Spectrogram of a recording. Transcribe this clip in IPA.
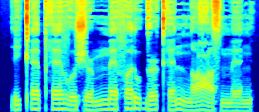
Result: ɾ i˩˥ kʼ ɛ˧ pʰ ɛ˦˥ v ʊ˩˧˩ ʃ ə˞˩ mː ɛ˧ f ʌ˦˥ ɾ u˩˥ ɡ ə˞˩˧˩ kʰ ɛ˩˥ nː ɑ˩˧ ʕ ɑ˩ s mː ɛ˩ ŋ

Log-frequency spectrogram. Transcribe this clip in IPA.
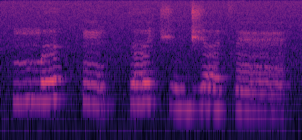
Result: mː əː kː ẽː kː əː t͡ʃ e̤ d͡ʒ əː t͡s ɛ̃ː

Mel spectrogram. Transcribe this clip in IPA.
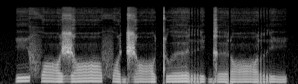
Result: i f ɔː ʒ ɔː f ɔ d͡ʒ ɔː tʷ ɘː r i ɡ ɘː ɾ ɔː r i

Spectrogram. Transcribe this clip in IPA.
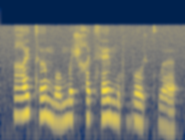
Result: ʁ ɪ tʰ ə m o m əː ʃ χ ɪ t͡sʰ ɛ e̯ m ɔ xʷ b oː ʃ kʷʰ ɜ

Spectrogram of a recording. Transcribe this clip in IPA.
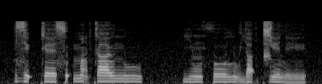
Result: z ɪ˦ ʔ k ɛ˦ sʰ ʊ˦ ʔ m ã˦˨ k a˦ ʊ̯ n u˦ | j ũ˦ θ o˦ l ṵ˦˨ j ä˦ ʔ t͡ɕ e˦ l e˨ ɪ̯

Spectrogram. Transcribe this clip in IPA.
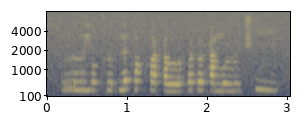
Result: r ɯː j o tʰ ɯ θ n ɛ h o qʰ u ħ ɤː h o ħ u ħ a ŋʷ ɯː t͡ʃʰ i

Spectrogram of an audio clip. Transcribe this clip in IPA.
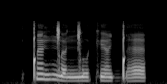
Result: ǃ æ̃˥ ɡ ŋ͡ǀ œ˩ ŋ͡ǀ u˩ kʲ ɑ̃˩ i̯ ɡ͡ǃ æ˩

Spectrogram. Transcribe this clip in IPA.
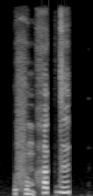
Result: f ə̰˧˨ m h a˦˥ k̚ z ɨ˦˥ t̚

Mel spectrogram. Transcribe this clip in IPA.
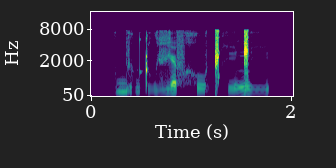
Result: bʲ ṳ˥ ɖ ʈ ṳ˨ vʲ æ˦ f x u˩ ǁʰ i˩ ŋ͡ǁ i̤˥

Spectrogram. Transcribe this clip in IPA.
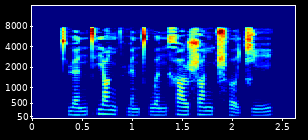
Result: t̪ʰ ɥ ɛ˧˥ n t̪ʰ j ɑ˥˩ ŋ pʰ ɥ ɛ˩ n t̪ʰ w ə˧˥ n x ɑ˥ ʊ̯ ʂ ɑ˥ ŋ ʈ͡ʂʰ ɤ̰˨˩ t͡ɕ i˧˥

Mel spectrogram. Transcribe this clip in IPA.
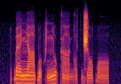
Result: ɓ ɛ˧ ɲ aː˧ ɓ o˨ k ɲ u˦ k aː˨ ɡ ɔ˨ t d͡ʒ ɔ˧ ɓ ɔ˧

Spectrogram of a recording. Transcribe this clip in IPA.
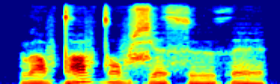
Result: ɭ ɑ v dˤ æ v d ɔ v ɕ ɛ s ø θ ɛ

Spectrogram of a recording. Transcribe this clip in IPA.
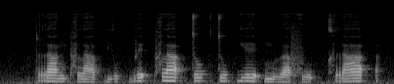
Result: p r a˧ ŋ pʰ l a˨˩ p̚ j u˨˩ k̚ b e˦˥ ʔ pʰ l a˥˩ ʔ t o˦˥ k̚ t u˦˥ k̚ j e˥˩ ʔ m ɯ˩˦ a̯ f u˨˩ ʔ kʰ r a˦˥ ʔ

